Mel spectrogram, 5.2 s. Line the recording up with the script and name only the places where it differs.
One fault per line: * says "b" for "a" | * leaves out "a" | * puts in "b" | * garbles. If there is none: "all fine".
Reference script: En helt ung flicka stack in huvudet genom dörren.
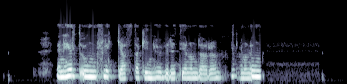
* garbles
